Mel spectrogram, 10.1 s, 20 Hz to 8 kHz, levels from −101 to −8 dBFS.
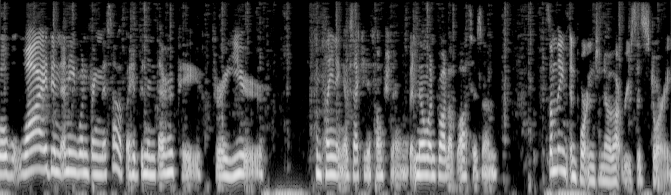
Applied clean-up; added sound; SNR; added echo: classical method Wiener filter.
